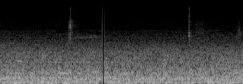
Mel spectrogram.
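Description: Steady cabin noise inside a private jet: an even low rumble and hiss that does not change, with a few faint light clicks.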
